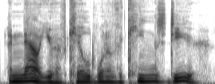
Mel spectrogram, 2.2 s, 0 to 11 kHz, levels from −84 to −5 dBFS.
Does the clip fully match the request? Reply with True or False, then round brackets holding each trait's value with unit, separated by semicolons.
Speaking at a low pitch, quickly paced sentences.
True (105 Hz; 280 wpm)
